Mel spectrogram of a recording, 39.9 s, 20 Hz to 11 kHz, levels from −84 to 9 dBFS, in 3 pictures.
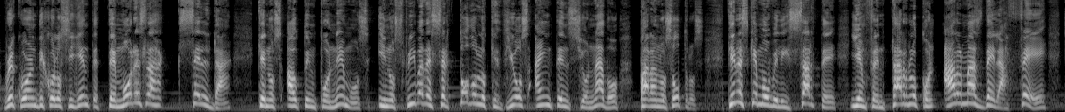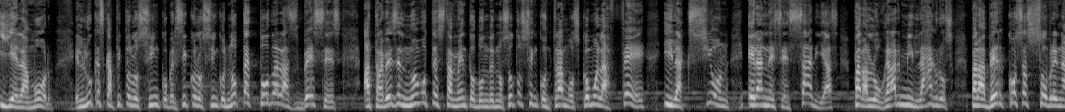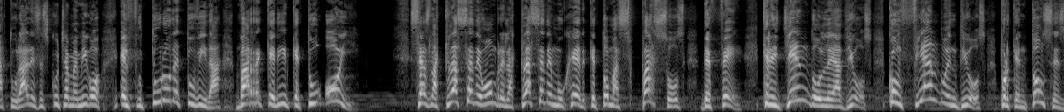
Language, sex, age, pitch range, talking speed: Spanish, male, 40-59, 195-255 Hz, 160 wpm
